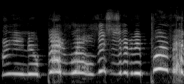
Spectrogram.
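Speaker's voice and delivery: shrill, loud, quick, high kobold voice. Narrator voicing a kobold charging at a character, kobold voice. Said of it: "This kobold turns over to Morganth".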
